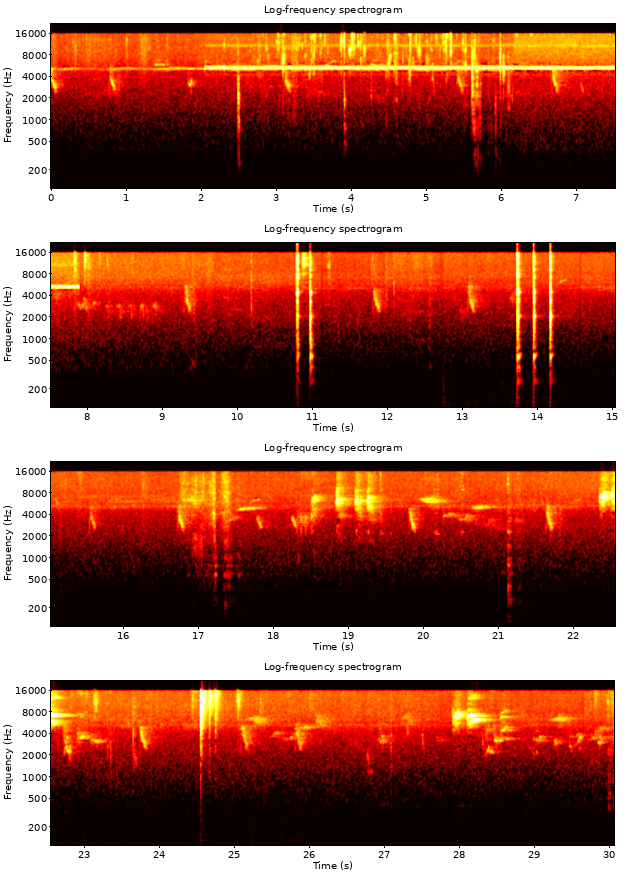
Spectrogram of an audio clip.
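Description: Outdoor ambience with a steady high-pitched insect buzz for about six seconds near the start. A few sharp knocks from kitchen utensils on the board and stone mortar come in the middle, and scattered bird chirps and small clicks fill the second half.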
